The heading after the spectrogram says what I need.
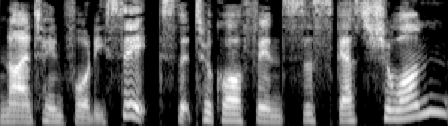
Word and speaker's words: Saskatchewan: that took off in Saskatchewan. Is that how you say it? Saskatchewan. Yeah. In Canada.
